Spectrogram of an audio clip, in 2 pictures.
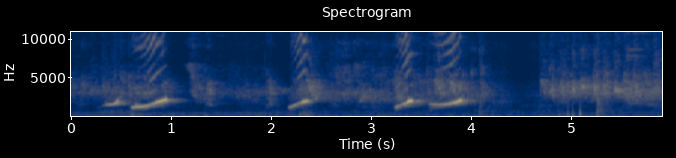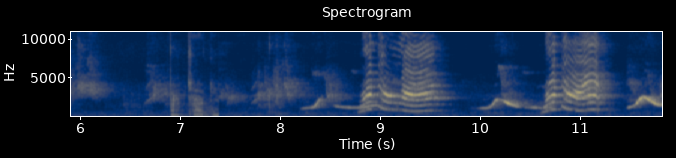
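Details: Captive talking ring-necked parakeet giving rising squeaks and hoarse, hissing chatter, then louder shrill, wavering squawks near the end, with soft knocks and a faint hum.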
